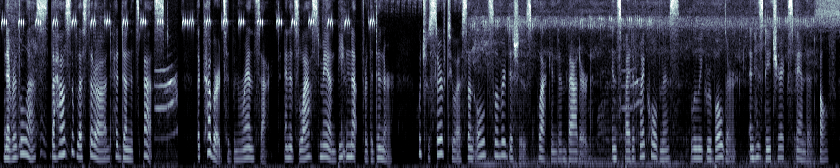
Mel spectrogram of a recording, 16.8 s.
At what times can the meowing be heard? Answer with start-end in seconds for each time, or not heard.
3.0-3.5, 12.4-12.9.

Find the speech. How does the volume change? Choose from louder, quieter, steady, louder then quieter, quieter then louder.
steady.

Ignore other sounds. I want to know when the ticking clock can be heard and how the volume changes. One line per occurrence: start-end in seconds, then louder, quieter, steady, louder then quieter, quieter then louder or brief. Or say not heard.
not heard.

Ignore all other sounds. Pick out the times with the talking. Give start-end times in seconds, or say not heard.
0.0-16.7.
